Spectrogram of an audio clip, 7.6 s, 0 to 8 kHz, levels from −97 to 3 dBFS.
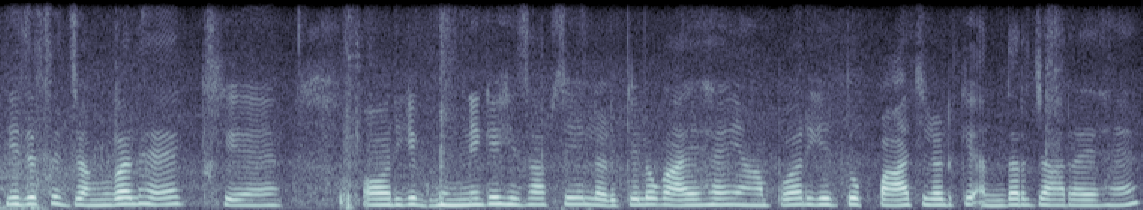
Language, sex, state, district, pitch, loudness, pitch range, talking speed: Hindi, female, Maharashtra, Gondia, 225 Hz, -17 LUFS, 215-240 Hz, 195 wpm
